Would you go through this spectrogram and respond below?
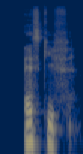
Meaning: skiff (any of various types of boats small enough for sailing or rowing by one person)
- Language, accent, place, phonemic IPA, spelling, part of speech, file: French, France, Lyon, /ɛs.kif/, esquif, noun, LL-Q150 (fra)-esquif.wav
